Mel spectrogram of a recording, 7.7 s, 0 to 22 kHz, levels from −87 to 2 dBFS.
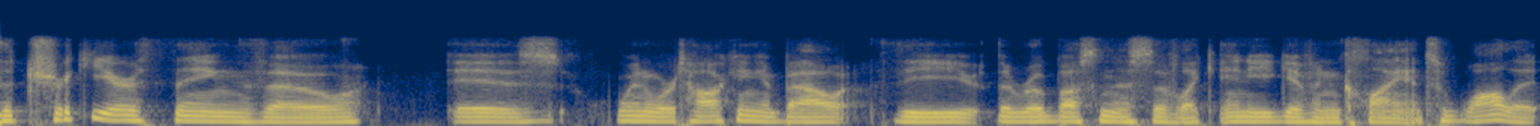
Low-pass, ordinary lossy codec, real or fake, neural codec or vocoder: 7.2 kHz; Opus, 32 kbps; fake; codec, 16 kHz in and 24 kHz out, 1 kbps, XY-Tokenizer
